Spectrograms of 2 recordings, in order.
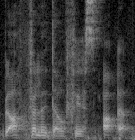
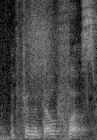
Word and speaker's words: Philadelphus: is brilliant we've got the Philadelphia philadelphus rather I won't add an extra syllable in there that's my that's why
